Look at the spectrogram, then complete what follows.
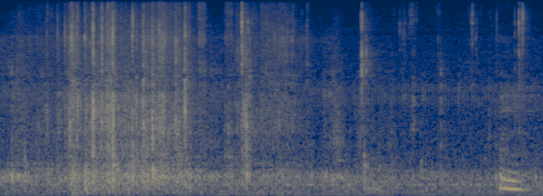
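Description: Plastic snack bag crinkling as a hand rummages in it for crackers, densest for about two seconds near the start, then a few scattered crinkles and clicks.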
